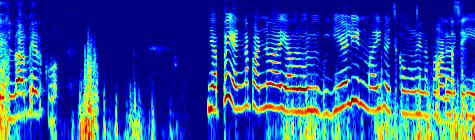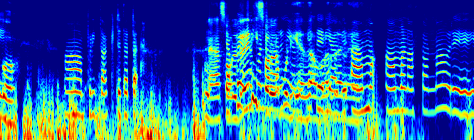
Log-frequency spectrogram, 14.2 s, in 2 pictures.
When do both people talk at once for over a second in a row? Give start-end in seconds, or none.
10.6-12.4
